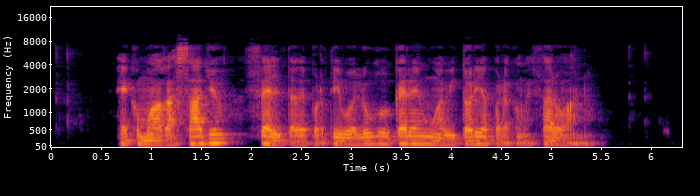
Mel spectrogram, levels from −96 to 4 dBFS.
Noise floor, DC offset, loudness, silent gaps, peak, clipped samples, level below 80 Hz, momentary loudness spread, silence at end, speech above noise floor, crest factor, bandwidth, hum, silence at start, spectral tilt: -68 dBFS; under 0.1%; -25 LUFS; none; -4 dBFS; under 0.1%; -50 dBFS; 10 LU; 0.85 s; 43 dB; 22 dB; 8 kHz; none; 0.65 s; -6.5 dB/octave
